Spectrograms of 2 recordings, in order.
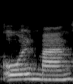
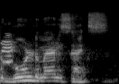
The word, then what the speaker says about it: Goldman Sachs: with the name of Old Man something. Could you please? No, not Old Man. Not Old Man. It's Goldman Sachs.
